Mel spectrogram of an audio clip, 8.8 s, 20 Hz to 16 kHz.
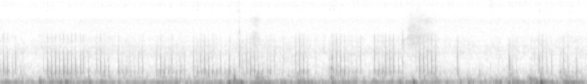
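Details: Kitten 17 days old, cared for by cat volunteers in Tama City, Tokyo, purring as it is petted; continuous low rumbling purr with rhythmic pulses throughout, faint rubbing and handling noises.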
